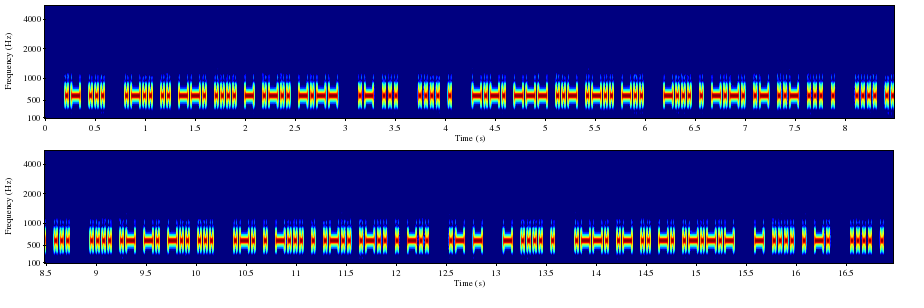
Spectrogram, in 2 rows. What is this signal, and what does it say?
Morse code, heard as a keyed tone, about 40 wpm, 600 Hz. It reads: AS LIGHTLY AS HE COULD BECAUSE HIS HANDS REBELLED AT THE PAIN. THEN HE
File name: the old man and the sea 2 40wpm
